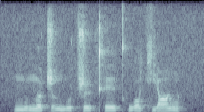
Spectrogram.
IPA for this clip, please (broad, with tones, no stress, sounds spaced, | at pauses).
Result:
m u˧˥ n̪ ɤ˥˩ ʈ͡ʂ ɤ˨˩ ŋ u˧˥ ʈ͡ʂ ɻ̩˥˩ kʰ e˥ ɪ̯ kʰ w ɔ˥˩ t͡ɕ j ɑ˧˥ ŋ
